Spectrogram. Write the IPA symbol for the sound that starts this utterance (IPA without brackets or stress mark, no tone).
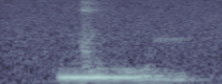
ŋ͡ǁ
